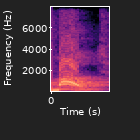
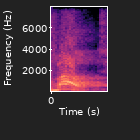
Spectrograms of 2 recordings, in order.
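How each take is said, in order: Both takes have the same delivery.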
